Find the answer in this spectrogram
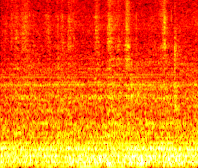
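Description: Faint scratchy strokes of a paintbrush dabbing oil paint onto a primed cardboard panel, a few soft brushes in the second half.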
